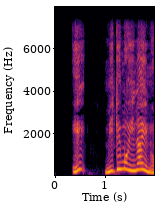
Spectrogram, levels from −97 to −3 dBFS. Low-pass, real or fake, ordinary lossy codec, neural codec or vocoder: 7.2 kHz; real; none; none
